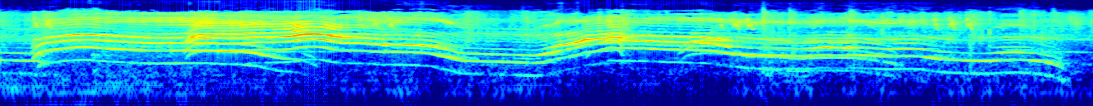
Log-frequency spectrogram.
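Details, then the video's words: Cats in a fight make a continuous loud caterwaul, sliding up and down in slow swoops, strained and harmonic-rich, without pause for about ten seconds. "Cats Fighting with real sound"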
